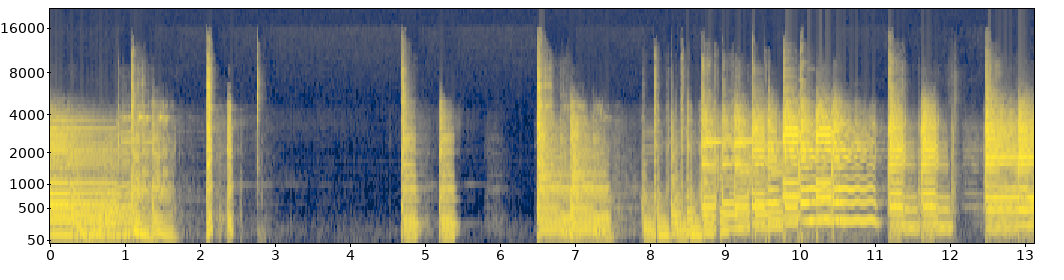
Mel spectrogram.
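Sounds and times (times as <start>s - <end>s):
electric guitar notes through ping-pong bounce delay effect: 0.0s - 2.5s, 6.5s - 13.1s.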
